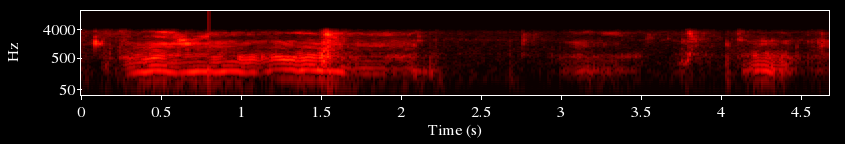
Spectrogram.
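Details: Playful growling from an Italian greyhound: a strong rumbling growl over the first couple of seconds, then quieter broken growls and soft huffs in a small room.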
